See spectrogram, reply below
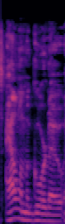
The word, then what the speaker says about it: Alamogordo: And I'm like, that's not how it's said. It's Alamogordo.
